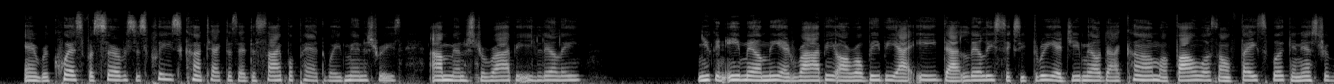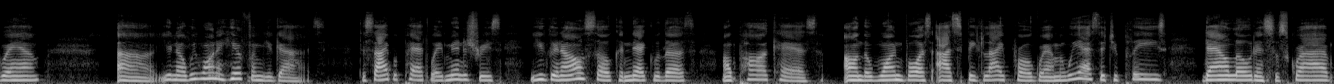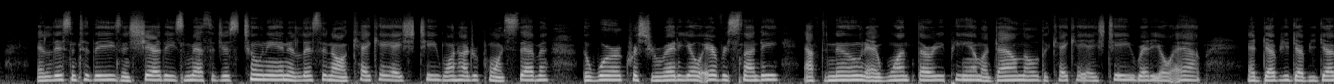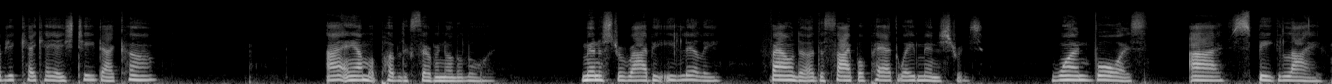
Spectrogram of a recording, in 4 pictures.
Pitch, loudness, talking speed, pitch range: 195 Hz, -22 LUFS, 140 wpm, 175-205 Hz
